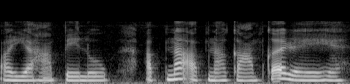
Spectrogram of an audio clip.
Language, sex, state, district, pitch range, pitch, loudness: Hindi, female, Jharkhand, Ranchi, 185-195 Hz, 190 Hz, -17 LUFS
